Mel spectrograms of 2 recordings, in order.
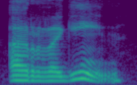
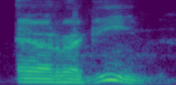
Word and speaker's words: Arreguin: It's a funky last name. It's Arreguin. So you get to roll. Arreguin.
